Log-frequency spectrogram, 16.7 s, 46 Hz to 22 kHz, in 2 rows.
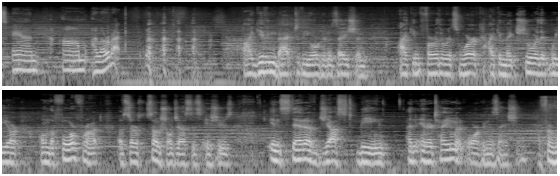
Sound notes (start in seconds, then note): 2.1 laughs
